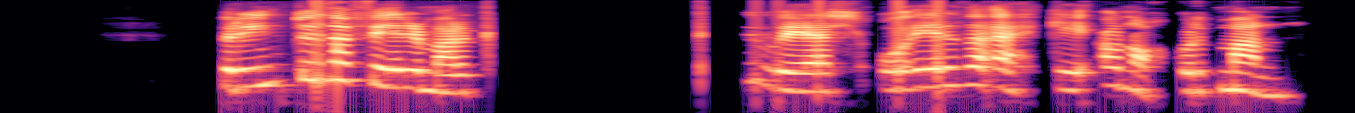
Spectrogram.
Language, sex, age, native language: Icelandic, female, 40-49, Icelandic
